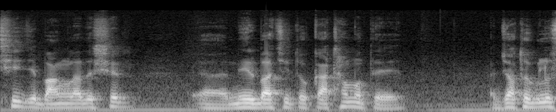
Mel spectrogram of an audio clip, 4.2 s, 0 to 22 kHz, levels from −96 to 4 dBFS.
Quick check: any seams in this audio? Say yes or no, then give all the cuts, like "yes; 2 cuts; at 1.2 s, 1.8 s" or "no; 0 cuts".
no; 0 cuts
